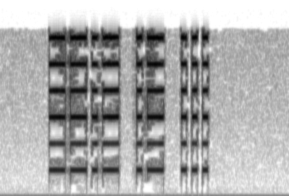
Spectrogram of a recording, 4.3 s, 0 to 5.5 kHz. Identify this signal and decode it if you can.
Morse code, heard as a keyed tone, about 15 wpm, 740 Hz. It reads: QAS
